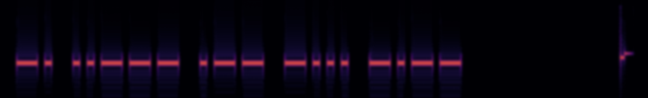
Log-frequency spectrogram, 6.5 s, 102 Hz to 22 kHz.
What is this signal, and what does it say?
Morse code, heard as a keyed tone, about 17 wpm, 700 Hz. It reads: N2WBY
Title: USA Call Signs - 4x Character Spacing - 17wpm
